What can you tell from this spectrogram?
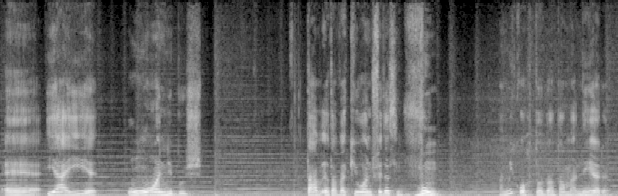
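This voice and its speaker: A middle-aged woman, a psychiatrist telling stories in a casual podcast conversation, lively and acting out the people she quotes. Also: medium pitch, normal speed, faint music behind. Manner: animated storyteller, acts out quoted voices. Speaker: psychiatrist guest.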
